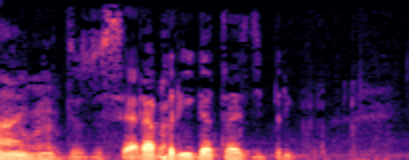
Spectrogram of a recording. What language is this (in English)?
Portuguese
